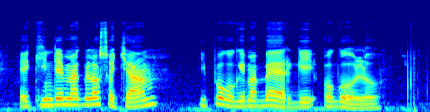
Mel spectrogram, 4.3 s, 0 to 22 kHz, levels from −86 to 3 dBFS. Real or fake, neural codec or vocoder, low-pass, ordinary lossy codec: real; none; 10.8 kHz; none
